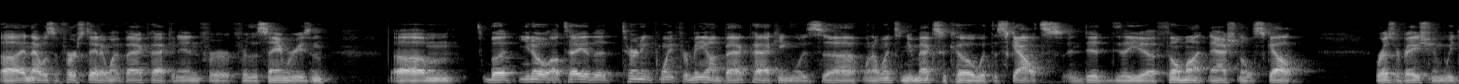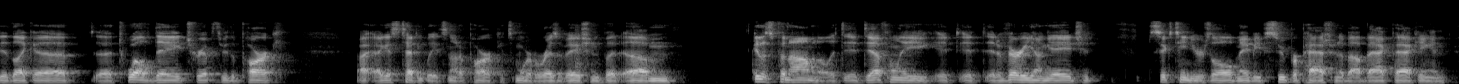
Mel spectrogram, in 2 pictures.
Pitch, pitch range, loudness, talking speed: 90 Hz, 85-100 Hz, -24 LUFS, 195 wpm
